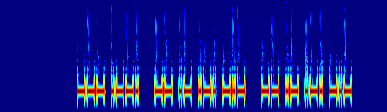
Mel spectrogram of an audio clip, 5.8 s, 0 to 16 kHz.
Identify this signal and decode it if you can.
Morse code, heard as a keyed tone, about 29 wpm, 700 Hz. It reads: OP MARK MARK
